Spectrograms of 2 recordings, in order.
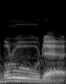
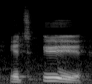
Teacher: It's a round lips like an U, but then you're saying an E through it.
